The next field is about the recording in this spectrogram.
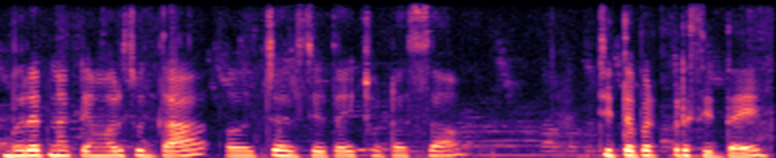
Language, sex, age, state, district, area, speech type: Marathi, female, 18-30, Maharashtra, Satara, urban, spontaneous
